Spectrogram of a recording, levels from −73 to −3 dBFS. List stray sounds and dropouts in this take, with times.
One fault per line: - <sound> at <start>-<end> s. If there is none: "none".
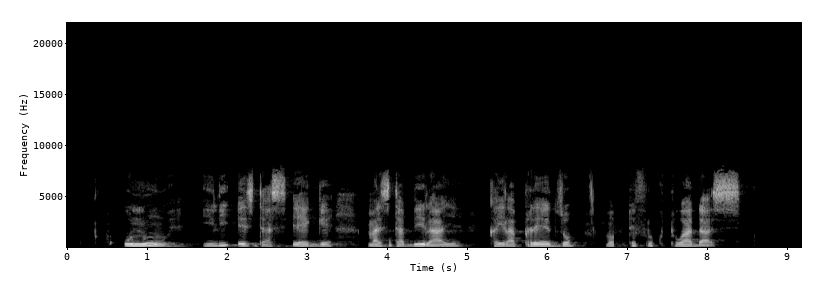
- dropout at 6.8-6.9 s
